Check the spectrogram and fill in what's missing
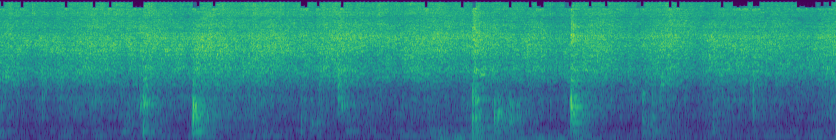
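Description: Okra sautéing in a pan for a coconut-free tamarind curry, with a steady broad sizzle and several sharp scrape-and-stir knocks of a spatula spaced through it, close and alone.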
